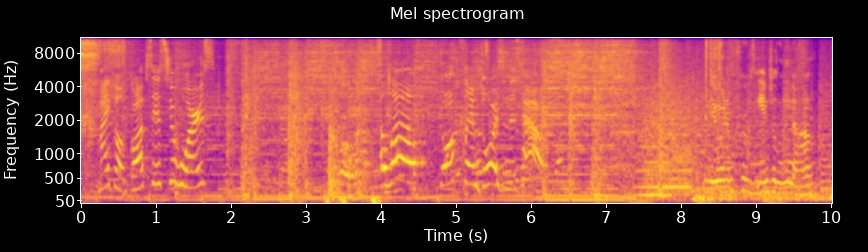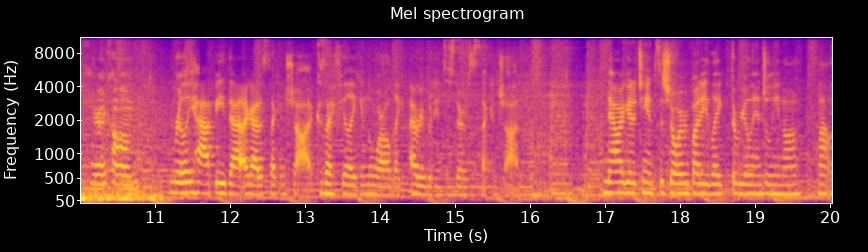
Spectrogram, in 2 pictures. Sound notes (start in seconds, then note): 3.3 door slamming; 6.4 rock music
